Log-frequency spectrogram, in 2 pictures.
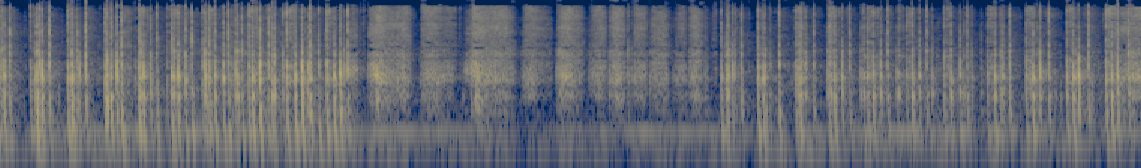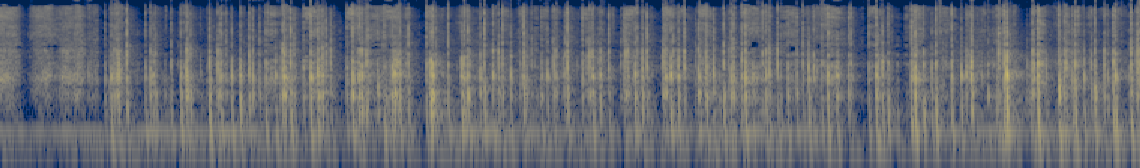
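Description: A small, hollow, black printed cardboard perfume box is held in both hands and scratched and tapped with the fingernails. Dense, dry scratching and quick hollow taps come in a steady run, with a faint low steady tone underneath at times.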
